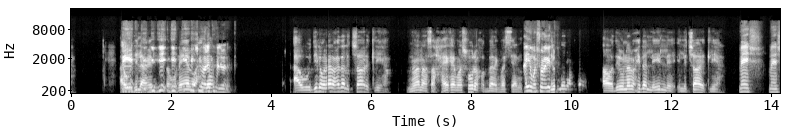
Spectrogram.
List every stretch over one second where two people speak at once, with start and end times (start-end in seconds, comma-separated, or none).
1.0-2.9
